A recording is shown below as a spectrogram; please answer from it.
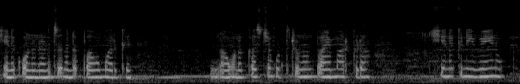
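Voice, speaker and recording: A woman's voice: very high-pitched, level tone, fast talker, darkish tone, a little hiss or hum. A woman voicing characters in a family drama cartoon, pleading and tender in some scenes and urgent and tearful in others. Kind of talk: acted cartoon dialogue.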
